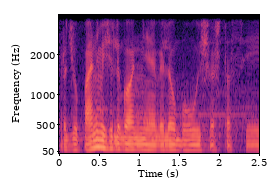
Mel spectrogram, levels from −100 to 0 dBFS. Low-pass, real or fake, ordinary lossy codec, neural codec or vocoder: 3.6 kHz; real; AAC, 32 kbps; none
